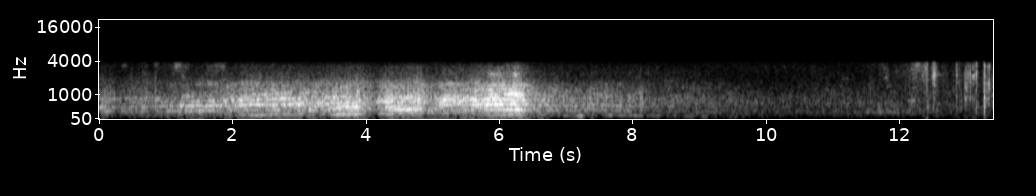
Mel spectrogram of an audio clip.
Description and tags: Remote competition. Sound of engine about 1 km far. Recorded by Nokia 6230i.
competition, Rallye, remote-engine-sound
